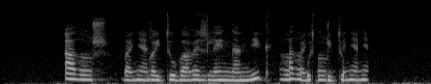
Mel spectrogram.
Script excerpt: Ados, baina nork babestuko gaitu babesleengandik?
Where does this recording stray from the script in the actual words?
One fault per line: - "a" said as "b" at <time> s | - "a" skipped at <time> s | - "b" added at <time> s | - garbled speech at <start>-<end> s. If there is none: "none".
- "nork babestuko" skipped at 1.5 s
- garbled speech at 2.8-3.7 s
